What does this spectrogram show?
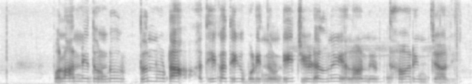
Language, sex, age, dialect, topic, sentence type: Telugu, female, 25-30, Telangana, agriculture, question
